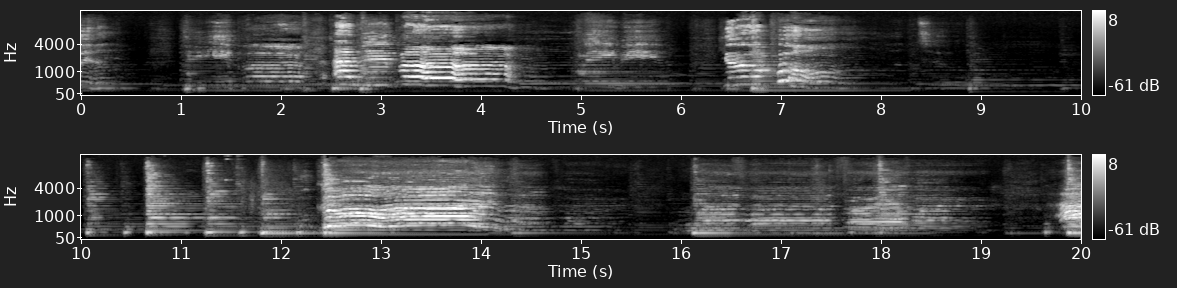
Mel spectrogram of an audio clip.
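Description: Acoustic guitar played live with singing in a small room. The sung lines come in phrases with softer guitar-only gaps between them.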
